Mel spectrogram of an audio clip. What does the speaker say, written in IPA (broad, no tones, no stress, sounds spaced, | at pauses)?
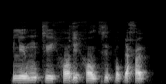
lʲ œ u̯ m i kʲ œ i̯ h ɔ ɗ i h ɔ u̯ kʲ o p ə p i ħ œ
